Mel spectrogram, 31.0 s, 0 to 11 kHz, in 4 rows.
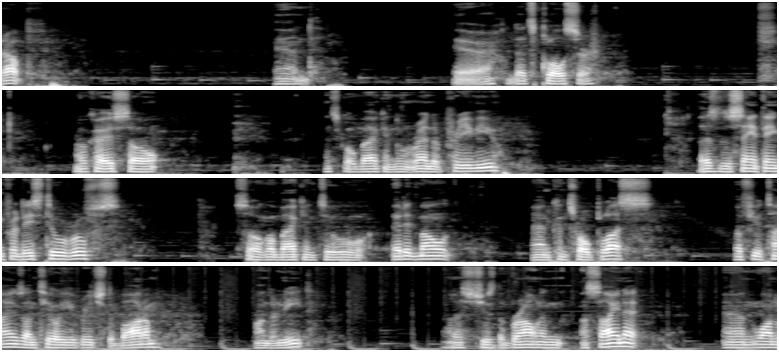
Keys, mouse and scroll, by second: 6.0 scroll down 1, 7.2 scroll up 2, 7.9-9.0 shift+middle drag, 9.0 scroll up 1, 11.7 click, 12.2 scroll down 2, 12.7 middle click, 13.2-13.7 scroll up 1, 13.7-17.7 shift+middle drag, 17.7 Tab, 19.5 click, 20.1 shift+click, 24.7-27.7 middle drag, 28.2 click, 29.0 click, 29.6-30.7 middle drag, 30.7 click.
